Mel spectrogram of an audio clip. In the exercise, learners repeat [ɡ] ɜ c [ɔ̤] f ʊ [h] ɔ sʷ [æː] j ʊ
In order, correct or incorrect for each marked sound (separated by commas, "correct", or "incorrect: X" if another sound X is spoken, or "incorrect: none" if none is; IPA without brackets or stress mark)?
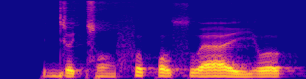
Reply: incorrect: ɟ, correct, incorrect: p, correct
